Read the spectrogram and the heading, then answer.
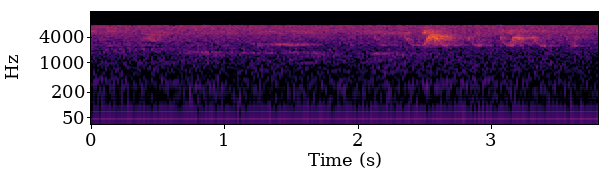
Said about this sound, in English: The birds chirping, this silence.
